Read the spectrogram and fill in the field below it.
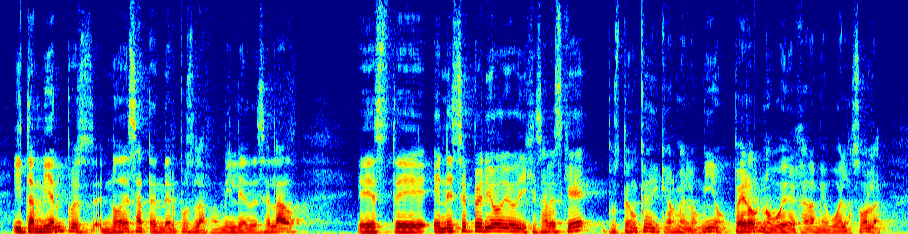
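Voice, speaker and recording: Here is an unremarkable speaking voice with ordinary pitch variation. The pace is fairly quick. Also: man, medium pitch for a man. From Mexico, Jalisco (San Juan de los Lagos). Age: 20s. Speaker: social media influencer. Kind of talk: interview podcast.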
